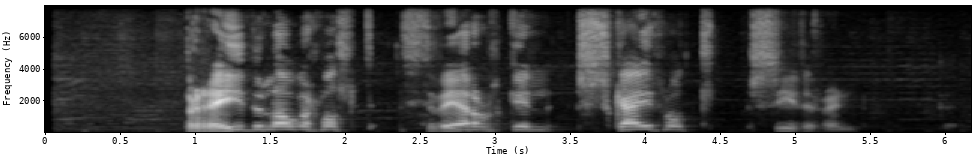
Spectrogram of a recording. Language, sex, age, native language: Icelandic, male, 20-29, Icelandic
